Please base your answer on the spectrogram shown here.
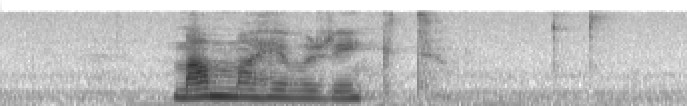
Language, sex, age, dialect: Faroese, female, 36-60, Norðurstreymoy/Eysturoy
